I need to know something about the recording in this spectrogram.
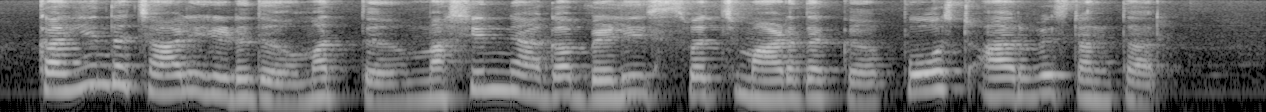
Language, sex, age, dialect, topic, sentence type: Kannada, female, 41-45, Northeastern, agriculture, statement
